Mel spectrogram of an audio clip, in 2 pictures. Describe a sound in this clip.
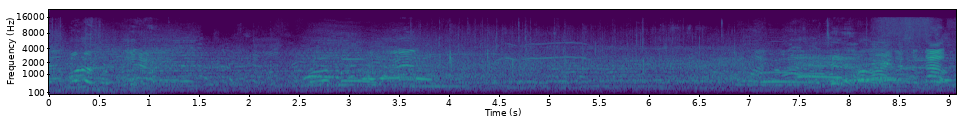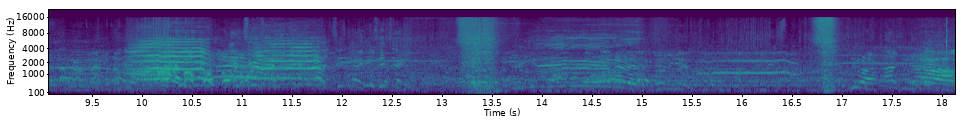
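Young men shout and whoop with excitement close by.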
